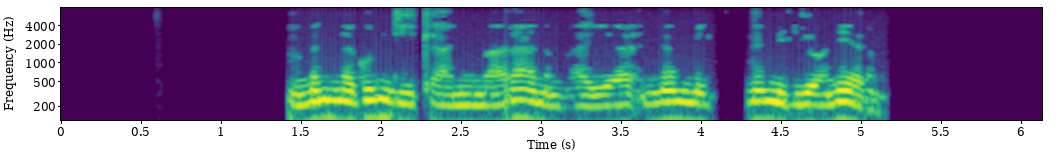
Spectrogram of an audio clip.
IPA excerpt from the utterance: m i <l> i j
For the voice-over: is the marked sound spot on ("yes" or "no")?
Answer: yes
